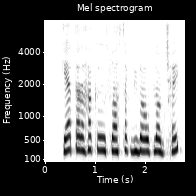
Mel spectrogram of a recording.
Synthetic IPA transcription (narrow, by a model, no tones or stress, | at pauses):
kɛt̪əɾɦəkswast̪əkbimaupləb̚d̪̚ʱt͡ʃʰɛj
